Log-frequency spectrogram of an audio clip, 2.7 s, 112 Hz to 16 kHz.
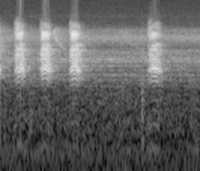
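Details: Juvenile Malayan night heron calling at Lugu on 30 July 2022: four harsh, hoarse, broadband squawks, three in quick succession about a third of a second apart, then a pause and a fourth.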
